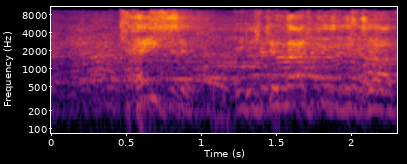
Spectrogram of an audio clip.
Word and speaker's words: Kasich: In fact, most people don't even know how to pronounce his name. Kasich. Pretend it's a K. Kasich.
